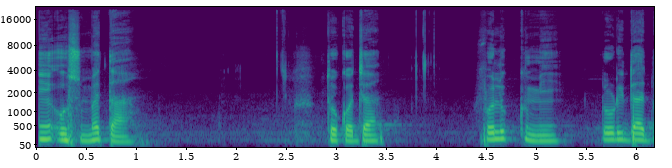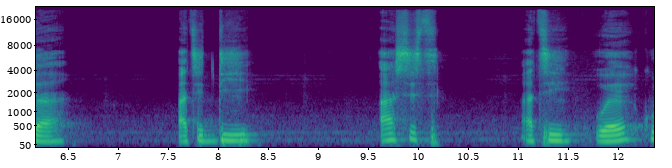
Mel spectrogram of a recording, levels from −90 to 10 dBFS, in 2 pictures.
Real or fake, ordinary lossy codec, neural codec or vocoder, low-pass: real; none; none; none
